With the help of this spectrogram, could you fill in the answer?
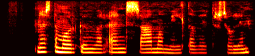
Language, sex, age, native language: Icelandic, female, 11, Icelandic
